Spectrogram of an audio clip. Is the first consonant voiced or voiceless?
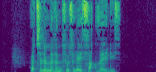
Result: voiceless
